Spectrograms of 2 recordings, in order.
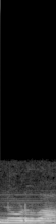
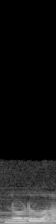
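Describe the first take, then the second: The two takes are said the same way.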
